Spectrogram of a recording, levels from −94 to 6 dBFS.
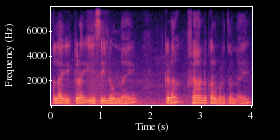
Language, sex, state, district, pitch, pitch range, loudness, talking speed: Telugu, female, Telangana, Mahabubabad, 195 Hz, 180-205 Hz, -18 LUFS, 120 wpm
